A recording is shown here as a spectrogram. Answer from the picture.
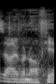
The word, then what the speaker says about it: Ivanov: It is Ivanov, yes.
